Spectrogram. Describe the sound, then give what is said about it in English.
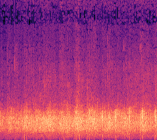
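A church audience claps for a guest speaker during a morning service, steady dense applause that continues without pause. “Just give James a hand as he comes to share with us this morning.”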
